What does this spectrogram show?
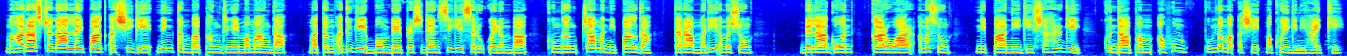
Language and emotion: Manipuri, neutral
